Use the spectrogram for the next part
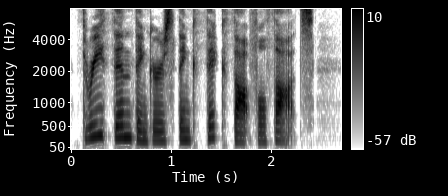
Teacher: For the voiceless th, it has no vibration in your throat. Your tongue stays between your teeth and the air flows freely.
